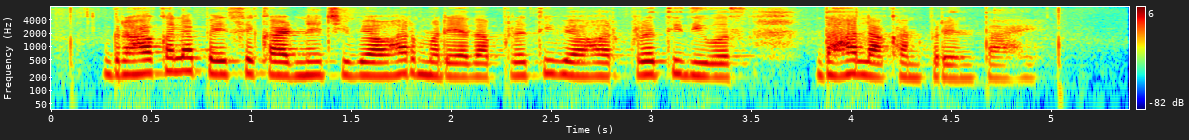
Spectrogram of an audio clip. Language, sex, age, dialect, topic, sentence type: Marathi, female, 36-40, Northern Konkan, banking, statement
